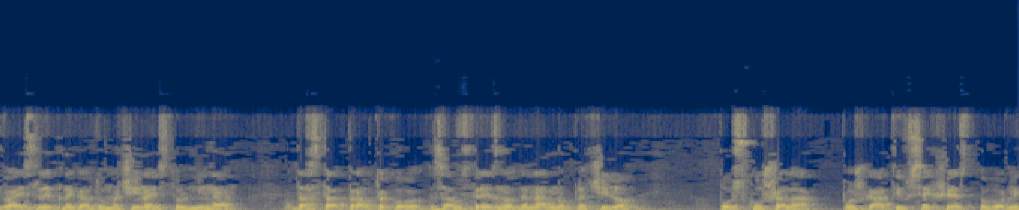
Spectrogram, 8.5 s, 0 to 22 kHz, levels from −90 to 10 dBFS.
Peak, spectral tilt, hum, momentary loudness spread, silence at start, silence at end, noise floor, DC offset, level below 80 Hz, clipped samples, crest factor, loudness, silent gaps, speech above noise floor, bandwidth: 0 dBFS; -5.5 dB/octave; none; 5 LU; 0 s; 0 s; -36 dBFS; under 0.1%; -44 dBFS; under 0.1%; 14 dB; -15 LUFS; none; 21 dB; 11 kHz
